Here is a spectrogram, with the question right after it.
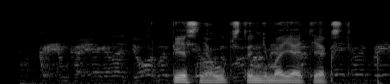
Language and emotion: Russian, neutral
